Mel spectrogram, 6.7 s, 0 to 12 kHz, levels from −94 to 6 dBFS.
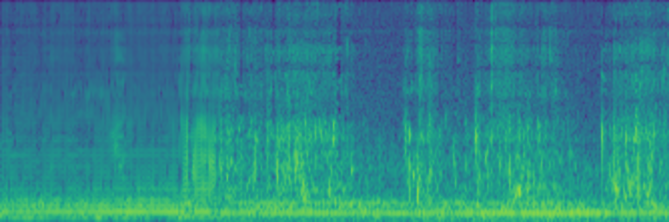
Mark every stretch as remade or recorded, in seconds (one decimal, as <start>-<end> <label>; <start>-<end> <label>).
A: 0.0-2.2 remade; 2.2-6.7 recorded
